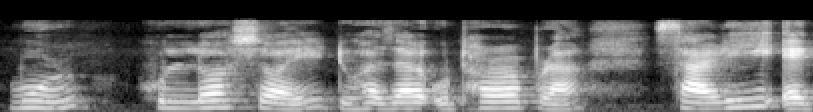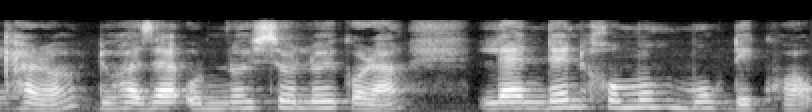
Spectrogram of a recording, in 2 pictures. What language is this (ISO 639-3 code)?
asm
